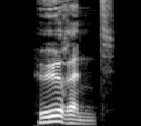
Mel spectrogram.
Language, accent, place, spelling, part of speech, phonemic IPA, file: German, Germany, Berlin, hörend, verb / adjective, /ˈhøːʁənt/, De-hörend.ogg
- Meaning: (verb) present participle of hören; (adjective) hearing (able to hear)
